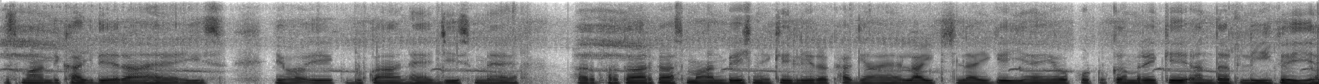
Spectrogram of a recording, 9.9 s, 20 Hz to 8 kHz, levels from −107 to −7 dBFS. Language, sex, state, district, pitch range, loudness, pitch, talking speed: Hindi, male, Himachal Pradesh, Shimla, 125-130 Hz, -16 LUFS, 125 Hz, 200 wpm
